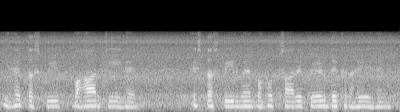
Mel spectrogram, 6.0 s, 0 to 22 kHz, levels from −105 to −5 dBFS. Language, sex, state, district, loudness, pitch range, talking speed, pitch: Hindi, male, Bihar, Darbhanga, -18 LUFS, 140-155 Hz, 150 wpm, 150 Hz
